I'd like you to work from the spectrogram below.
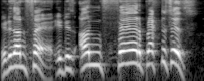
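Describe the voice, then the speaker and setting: A man's voice: extremely high pitch, slow, exaggerated voice. A man with an Indian accent playing an indignant, self-important political spokesperson in a satirical mock news interview. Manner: indignant, deadpan, insistent.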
